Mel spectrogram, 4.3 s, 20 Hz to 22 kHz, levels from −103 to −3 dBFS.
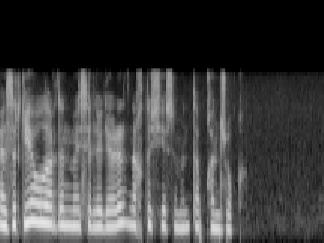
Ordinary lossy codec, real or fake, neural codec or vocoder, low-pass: none; real; none; 7.2 kHz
